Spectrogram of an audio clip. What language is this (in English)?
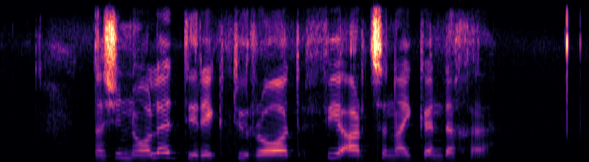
Afrikaans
